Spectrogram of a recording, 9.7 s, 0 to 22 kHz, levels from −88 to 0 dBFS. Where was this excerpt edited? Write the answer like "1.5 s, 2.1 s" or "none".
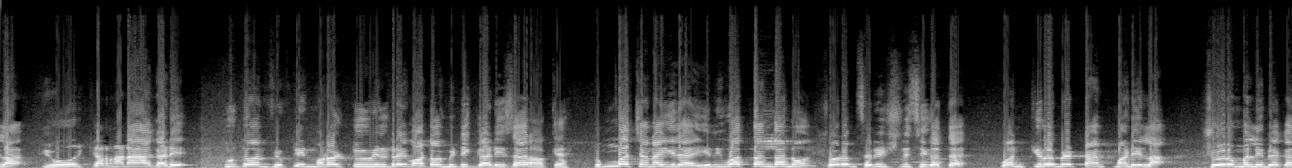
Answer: none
